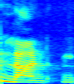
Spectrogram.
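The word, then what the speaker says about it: Gland: इसके हेडक्वार्टर्स कहाँ पे हैं, लैंड, इसमें G साइलेंट है।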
